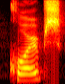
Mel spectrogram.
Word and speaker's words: Corps: The PS is silent? I can't believe this. The Marine Corps? It is funky without the E, corpse, as a group.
